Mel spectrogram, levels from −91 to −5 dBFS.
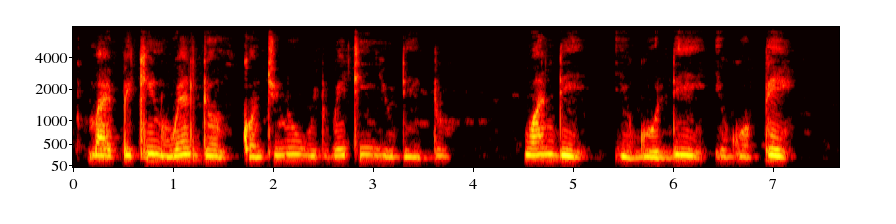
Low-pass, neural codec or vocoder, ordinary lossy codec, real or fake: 7.2 kHz; vocoder, 24 kHz, 100 mel bands, Vocos; none; fake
